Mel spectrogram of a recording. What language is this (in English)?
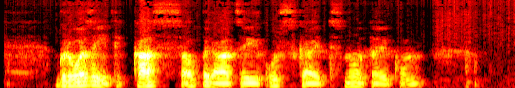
Latvian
